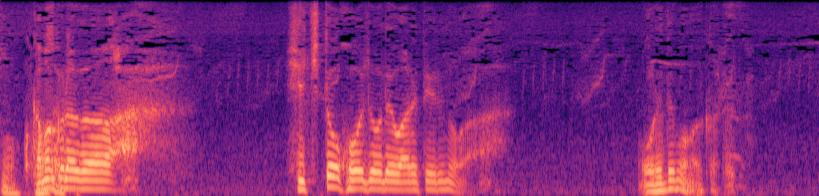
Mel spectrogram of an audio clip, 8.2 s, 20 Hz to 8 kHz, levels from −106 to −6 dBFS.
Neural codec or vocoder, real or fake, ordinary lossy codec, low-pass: none; real; none; none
